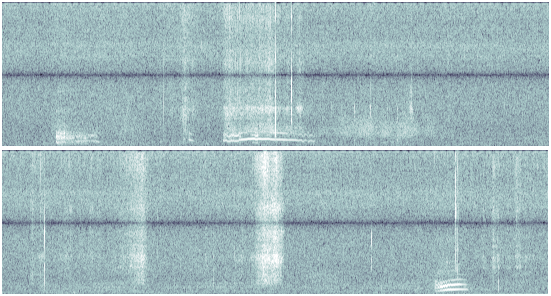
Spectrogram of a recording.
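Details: Sleepy Ragdoll cat named Mojio, resting under a sofa indoors, answering the camera with soft short meows: one curved mew near the start and two stacked rising-falling mews near the end, with quiet room hiss between.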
